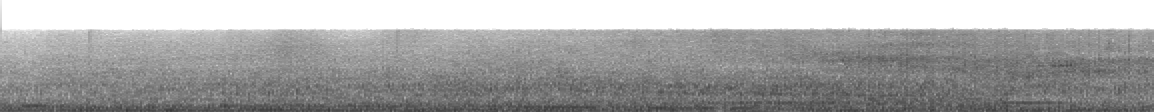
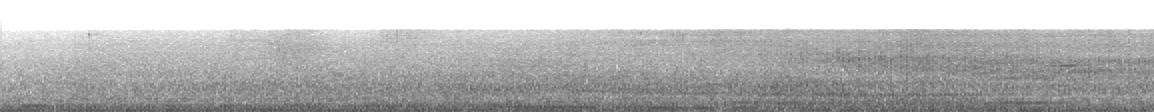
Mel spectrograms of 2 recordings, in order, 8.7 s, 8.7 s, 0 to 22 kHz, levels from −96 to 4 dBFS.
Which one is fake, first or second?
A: first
